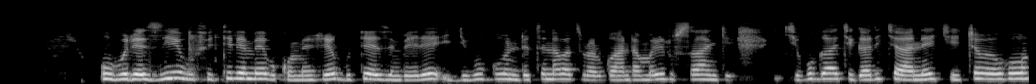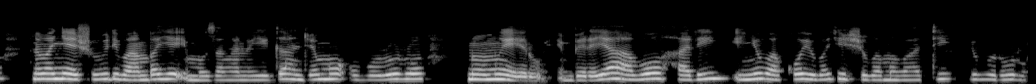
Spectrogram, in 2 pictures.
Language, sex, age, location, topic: Kinyarwanda, female, 50+, Nyagatare, education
